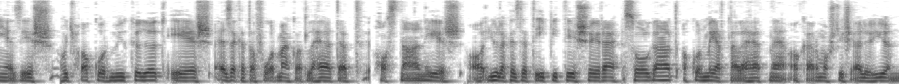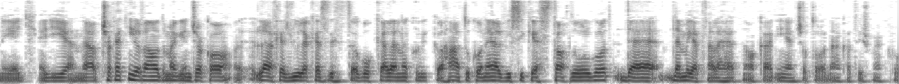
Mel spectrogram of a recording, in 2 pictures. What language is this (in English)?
Hungarian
